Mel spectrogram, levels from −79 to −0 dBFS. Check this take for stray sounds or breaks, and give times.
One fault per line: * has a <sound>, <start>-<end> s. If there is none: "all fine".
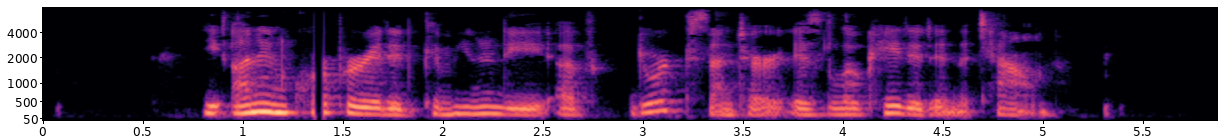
* has a dropout, 1.4-1.4 s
